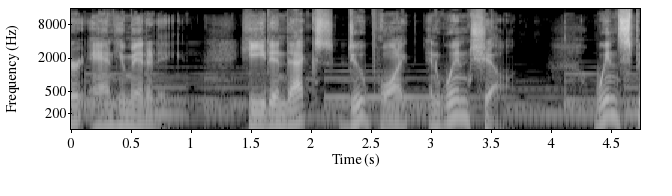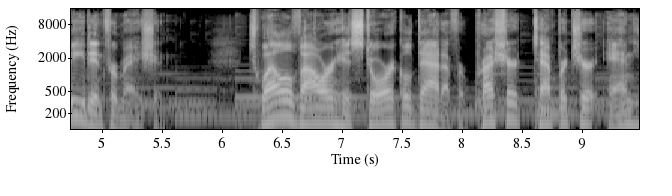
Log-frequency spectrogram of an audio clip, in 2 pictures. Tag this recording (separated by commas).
Speech, Music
